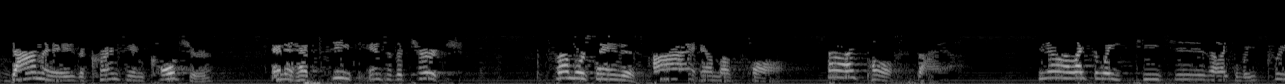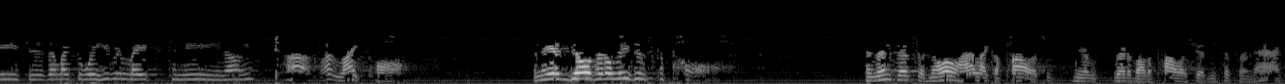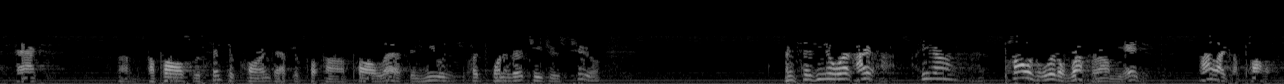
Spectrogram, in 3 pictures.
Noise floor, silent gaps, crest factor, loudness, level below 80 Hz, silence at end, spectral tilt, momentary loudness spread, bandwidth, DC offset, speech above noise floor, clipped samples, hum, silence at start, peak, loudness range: -61 dBFS; none; 26 dB; -31 LUFS; -56 dBFS; 0.15 s; 0.5 dB/octave; 17 LU; 3.9 kHz; 0.1%; 30 dB; under 0.1%; none; 0.05 s; -6 dBFS; 11 LU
